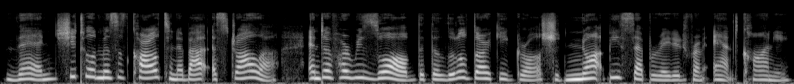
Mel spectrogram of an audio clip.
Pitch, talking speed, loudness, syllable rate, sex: 245 Hz, 175 wpm, -16 LUFS, 4.9 syllables/s, female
